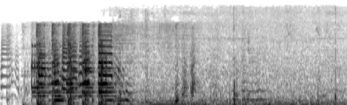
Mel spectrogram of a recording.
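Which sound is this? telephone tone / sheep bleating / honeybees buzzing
honeybees buzzing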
